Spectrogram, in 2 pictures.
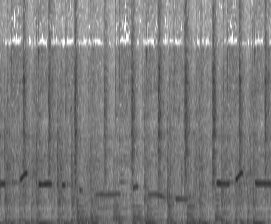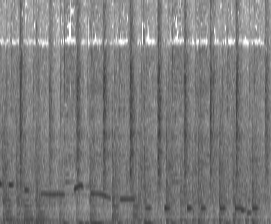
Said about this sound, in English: Something disturbed my sleep. Out through an open window came this simple melody. I heard somebody whistle.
